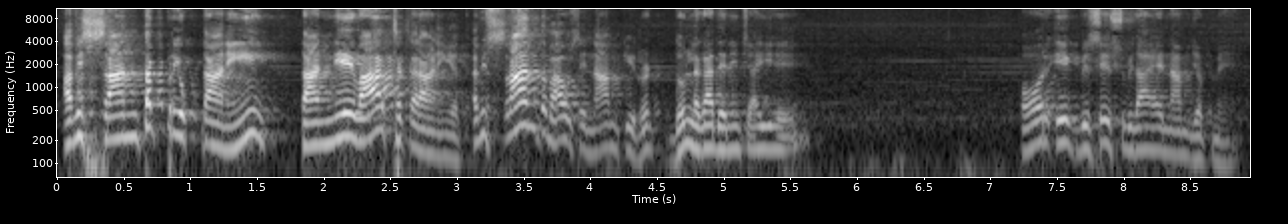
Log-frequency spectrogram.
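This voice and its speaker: With a bright, forceful, fairly high voice that's expressive and moderately paced, this spiritual preacher gives a devotional sermon full of chanting. He bursts into sung verses, rises to emphatic declarations, and playfully imitates regional pronunciations, recorded in an echoey room.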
